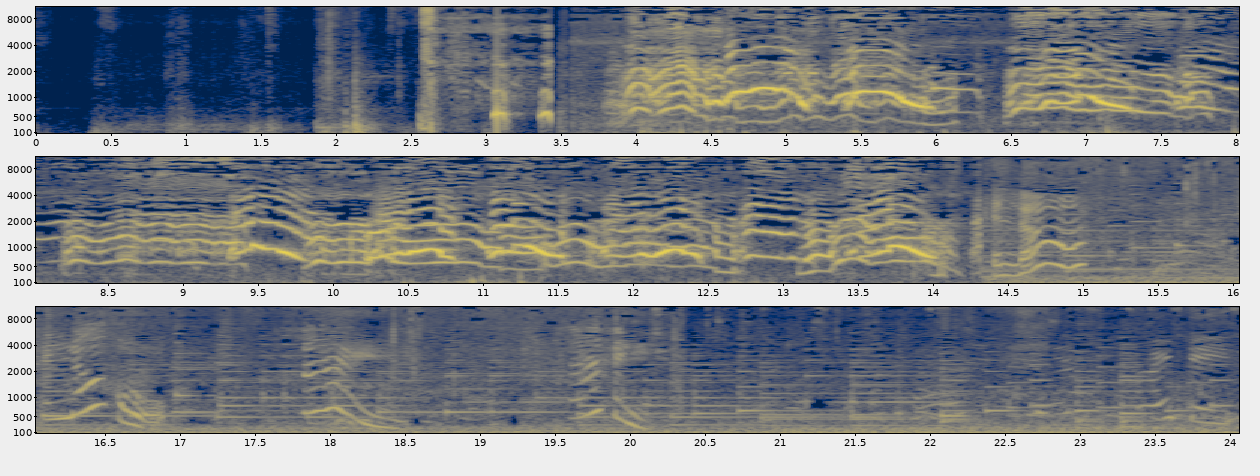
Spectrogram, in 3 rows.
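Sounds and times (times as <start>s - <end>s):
dog howling: 3.8s - 14.3s.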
